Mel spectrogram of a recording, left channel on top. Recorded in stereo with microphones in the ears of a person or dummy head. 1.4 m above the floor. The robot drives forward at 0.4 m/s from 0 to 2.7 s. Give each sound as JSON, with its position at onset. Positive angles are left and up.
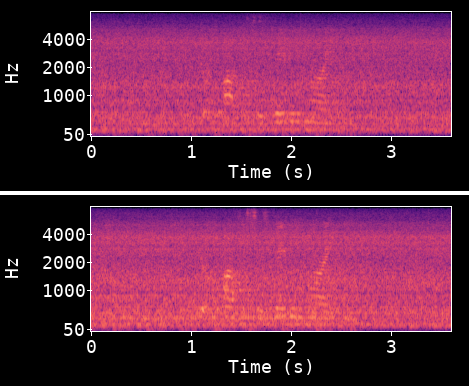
{"t": 1.0, "sound": "a woman speaking", "side_deg": -10, "distance_m": 5.5}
